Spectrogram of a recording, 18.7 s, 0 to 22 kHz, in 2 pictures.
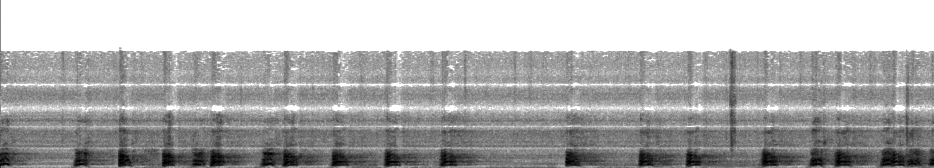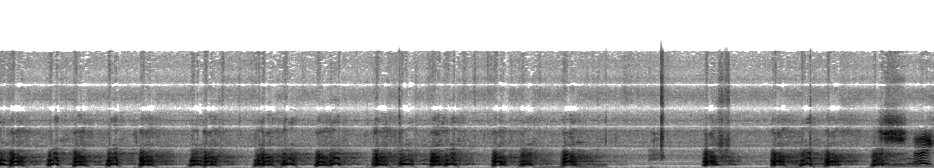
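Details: Standard Poodle named Kasha, outside a pen, barking and growling while play-fighting with Kairos as Mitsy plays with her 6 week old pups; dense bursts of short, sharp barks and yips in rapid, uneven runs, nearly continuous with brief pauses.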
